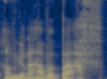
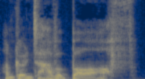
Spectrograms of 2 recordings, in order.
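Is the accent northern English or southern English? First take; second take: northern English; southern English. First: It is said in a northern English accent. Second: It is said in a southern English accent.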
